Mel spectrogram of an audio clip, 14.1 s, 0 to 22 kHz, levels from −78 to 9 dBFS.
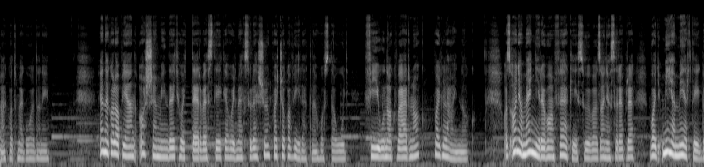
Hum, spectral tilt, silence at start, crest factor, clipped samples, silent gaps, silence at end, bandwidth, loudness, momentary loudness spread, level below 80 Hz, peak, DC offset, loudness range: none; -6 dB/octave; 0 s; 14 dB; under 0.1%; none; 0 s; 16 kHz; -15 LUFS; 15 LU; -46 dBFS; 0 dBFS; under 0.1%; 5 LU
